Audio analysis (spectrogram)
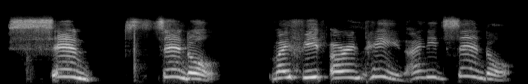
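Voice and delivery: high, loud mock German accent for Einstein; hammed-up Einstein complaining about his feet. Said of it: "because of his accent".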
